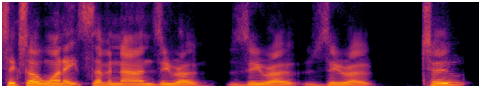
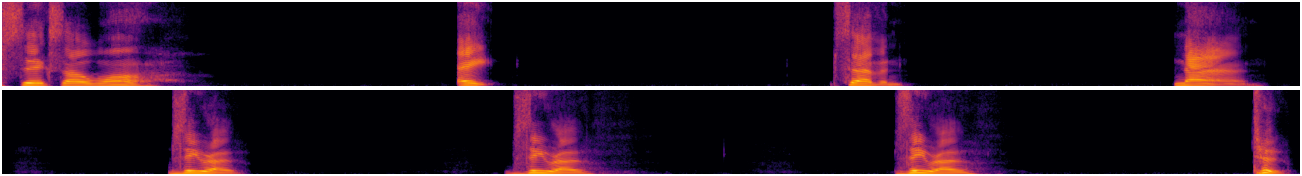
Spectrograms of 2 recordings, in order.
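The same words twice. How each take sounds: First: The number is said at a normal speed. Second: The number is said very slowly.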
